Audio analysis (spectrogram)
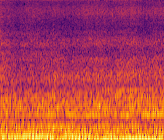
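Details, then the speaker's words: Volvo Penta sterndrive Chaparral in a run tank, first load test after repairs (fuel system, trim, plugs, reconditioned props): full throttle, low RPM but heavy load like takeoff; low steady drone, no knocks or misses, pulling cleanly. "and this amount of load testing typically even though the RPMs are low this is a tremendous amount of load for the boat like when it's first trying to take off in the lake"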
